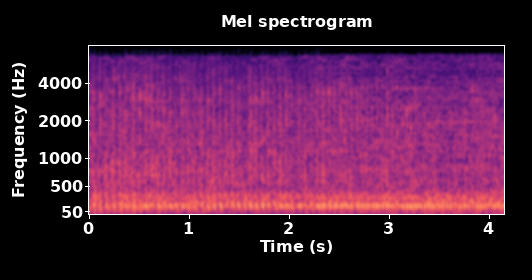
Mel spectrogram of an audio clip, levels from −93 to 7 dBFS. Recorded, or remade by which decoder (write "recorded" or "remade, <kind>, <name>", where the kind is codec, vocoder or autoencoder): remade, vocoder, HiFi-GAN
